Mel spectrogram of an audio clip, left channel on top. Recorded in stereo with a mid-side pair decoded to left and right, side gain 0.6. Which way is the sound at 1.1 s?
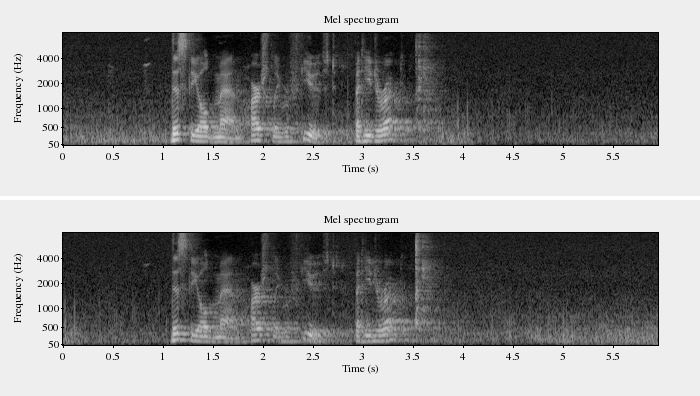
30° left.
